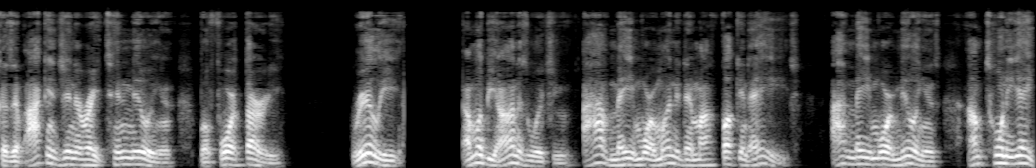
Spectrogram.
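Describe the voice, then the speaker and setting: A man talks at a moderate pace in a medium pitch. His tone is animated and his intonation lively. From US. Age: 20s. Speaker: stock trader. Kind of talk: heated rant.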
